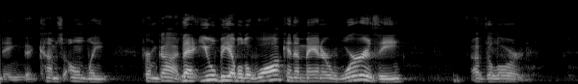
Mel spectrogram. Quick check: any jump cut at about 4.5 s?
no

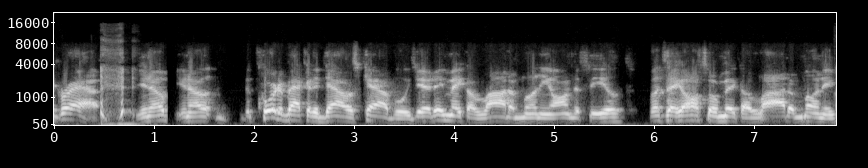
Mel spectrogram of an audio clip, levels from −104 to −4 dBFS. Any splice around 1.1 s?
yes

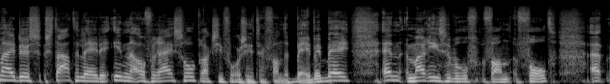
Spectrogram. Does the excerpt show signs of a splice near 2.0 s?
yes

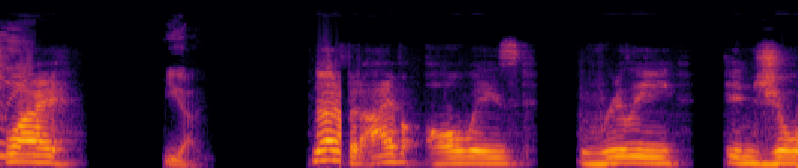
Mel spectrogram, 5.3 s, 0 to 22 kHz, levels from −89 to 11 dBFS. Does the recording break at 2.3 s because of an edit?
yes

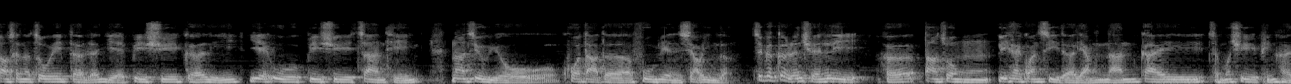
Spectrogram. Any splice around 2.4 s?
no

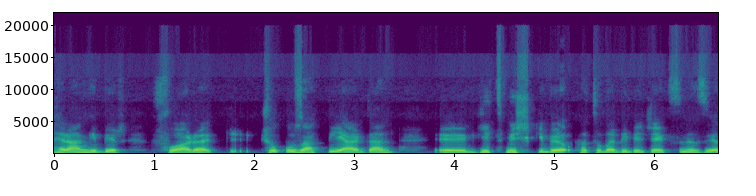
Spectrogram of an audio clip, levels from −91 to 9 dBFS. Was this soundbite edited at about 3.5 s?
no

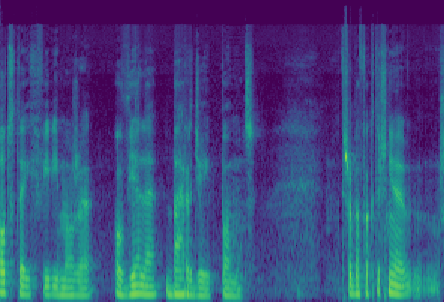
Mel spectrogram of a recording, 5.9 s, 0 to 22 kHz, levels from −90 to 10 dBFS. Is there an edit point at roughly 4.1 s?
no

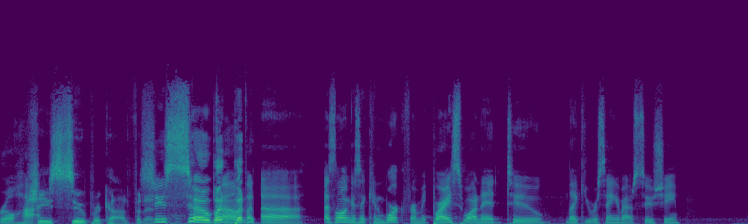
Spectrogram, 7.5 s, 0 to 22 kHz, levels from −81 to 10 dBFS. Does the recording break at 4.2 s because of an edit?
yes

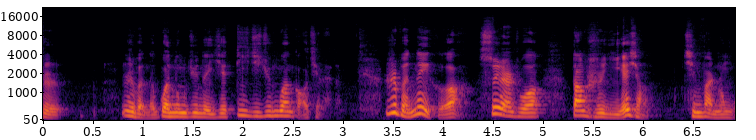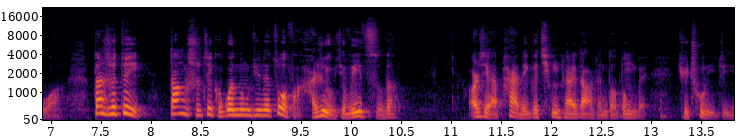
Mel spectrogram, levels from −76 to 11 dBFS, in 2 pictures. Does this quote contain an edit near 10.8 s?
yes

